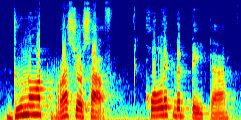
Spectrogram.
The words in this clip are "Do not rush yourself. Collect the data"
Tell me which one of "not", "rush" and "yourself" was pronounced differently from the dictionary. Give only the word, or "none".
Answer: rush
